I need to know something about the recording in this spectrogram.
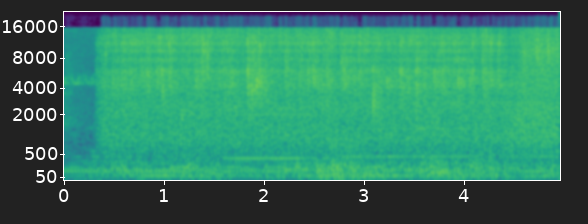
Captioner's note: sound of light rain falling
